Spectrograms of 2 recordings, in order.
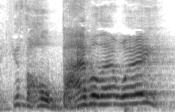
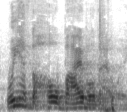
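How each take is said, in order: First: Higher, incredulous rising question; amazed. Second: Said in the usual way. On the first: Acted. Imagined telegraph-era listener hearing about phone Bibles, amazed question. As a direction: echo it in astonishment, rising at the end. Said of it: "they would be amazed".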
